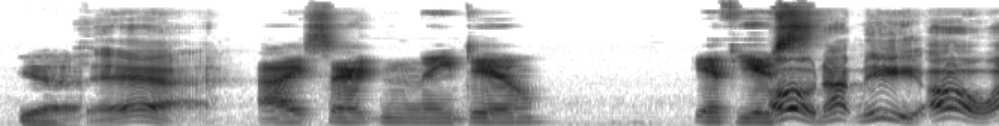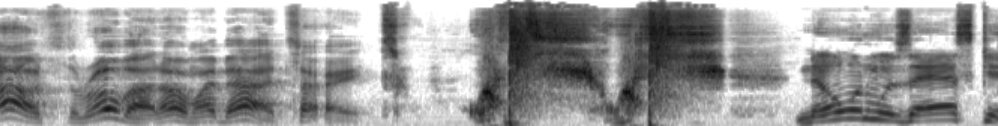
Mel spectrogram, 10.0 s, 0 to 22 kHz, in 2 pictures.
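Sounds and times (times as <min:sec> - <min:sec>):
speech: 0:00.1 - 0:02.8, 0:03.5 - 0:09.9
whip cracks: 0:07.4 - 0:08.6.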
